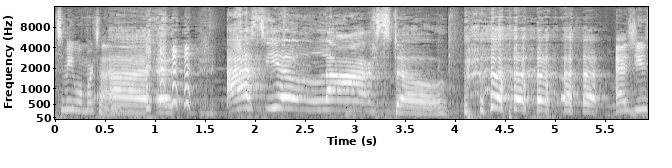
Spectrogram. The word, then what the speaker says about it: Accio: not the hard C, the soft C. Asio, Jesus Christ, that is super fail.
